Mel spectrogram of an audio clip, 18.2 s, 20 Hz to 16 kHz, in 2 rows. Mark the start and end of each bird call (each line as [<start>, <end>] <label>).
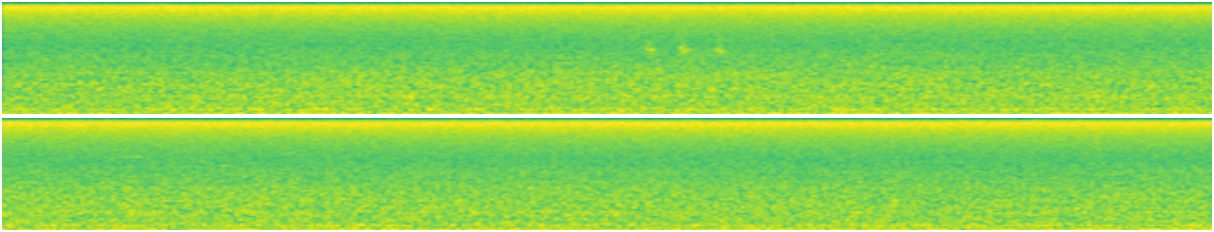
[9.93, 10.83] White-crowned Sparrow (Zonotrichia leucophrys)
